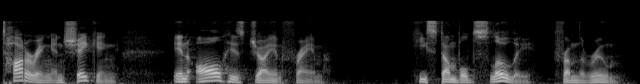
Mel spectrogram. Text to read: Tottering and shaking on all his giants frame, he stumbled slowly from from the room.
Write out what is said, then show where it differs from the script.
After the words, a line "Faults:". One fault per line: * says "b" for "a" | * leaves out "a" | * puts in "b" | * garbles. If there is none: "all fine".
Tottering and shaking in all his giant frame, he stumbled slowly from the room.
Faults:
* says "in" for "on"
* says "giant" for "giants"
* leaves out "from"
